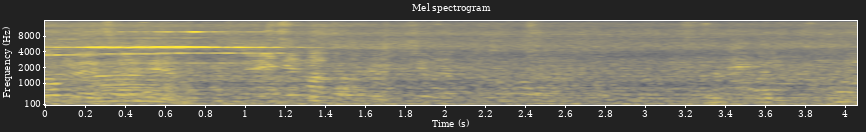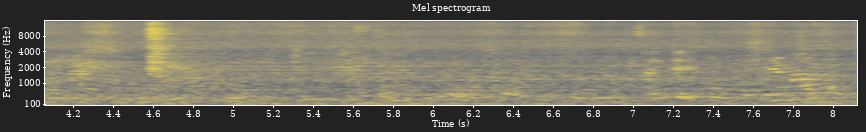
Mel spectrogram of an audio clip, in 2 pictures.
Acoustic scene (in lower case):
subway train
